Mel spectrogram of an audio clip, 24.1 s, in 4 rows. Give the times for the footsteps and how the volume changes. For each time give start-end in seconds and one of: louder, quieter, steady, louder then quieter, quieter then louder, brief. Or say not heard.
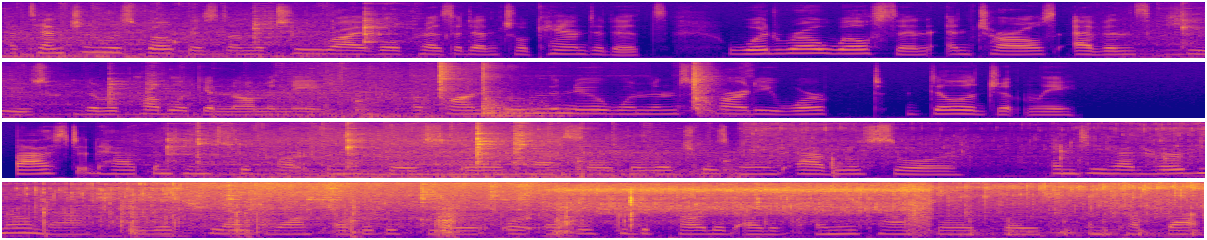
not heard.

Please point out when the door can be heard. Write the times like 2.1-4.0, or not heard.
8.1-9.8.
